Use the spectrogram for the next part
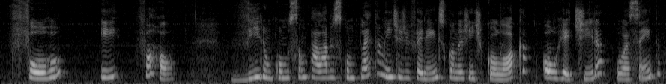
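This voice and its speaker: Woman, Brazilian Portuguese accent, teacher, high voice, televised lesson, careful word-by-word pronunciation. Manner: slow, clear, pronounces example words deliberately.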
